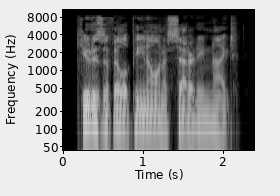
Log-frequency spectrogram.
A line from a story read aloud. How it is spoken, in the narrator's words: I said harshly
